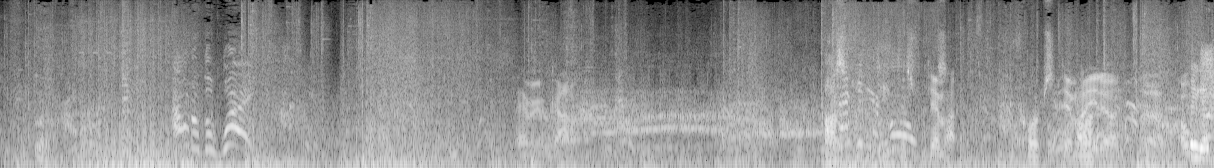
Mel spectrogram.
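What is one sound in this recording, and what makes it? Gunfire rattles in bursts, with loud shots and impacts.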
